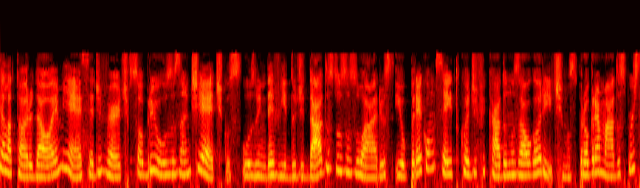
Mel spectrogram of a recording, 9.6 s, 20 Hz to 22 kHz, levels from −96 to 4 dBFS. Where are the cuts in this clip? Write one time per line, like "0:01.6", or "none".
0:01.9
